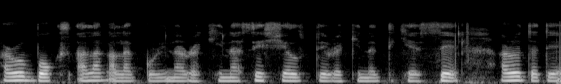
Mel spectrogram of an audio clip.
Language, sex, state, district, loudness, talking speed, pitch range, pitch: Nagamese, female, Nagaland, Kohima, -20 LUFS, 150 wpm, 155-175 Hz, 165 Hz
